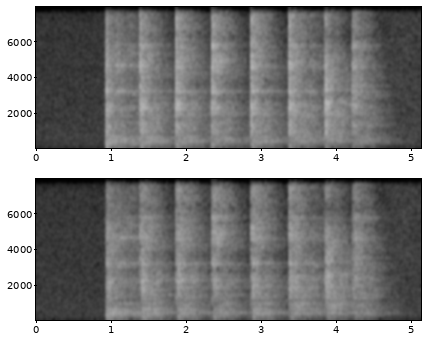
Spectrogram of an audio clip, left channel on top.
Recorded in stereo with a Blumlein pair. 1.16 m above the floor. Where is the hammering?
55° left, 10 m.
